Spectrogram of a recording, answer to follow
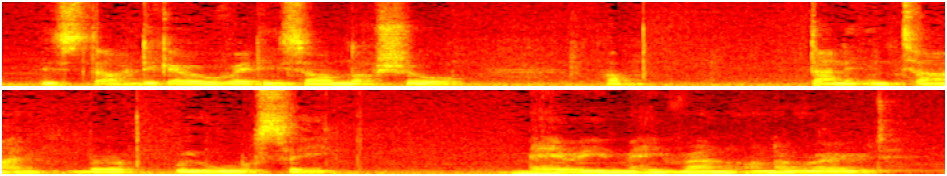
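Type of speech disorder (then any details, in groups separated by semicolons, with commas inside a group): Slurred speech; motor neurone disease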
